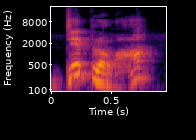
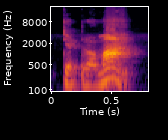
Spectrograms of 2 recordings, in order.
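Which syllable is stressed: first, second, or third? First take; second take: first; third. First: The stress is on the first syllable. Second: The stress is on the third syllable. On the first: "three possibilities for how to properly pronounce this word" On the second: "it just doesn't sound right"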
